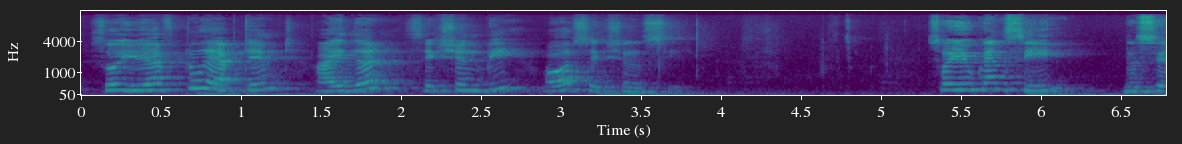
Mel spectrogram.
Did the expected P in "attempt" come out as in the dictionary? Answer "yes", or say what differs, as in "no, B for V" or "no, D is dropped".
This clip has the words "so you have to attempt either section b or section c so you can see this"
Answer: no, P is dropped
